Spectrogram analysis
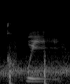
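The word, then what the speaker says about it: ConcernedApe: I think Concerned Ape said his name is actually pronounced Quee.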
